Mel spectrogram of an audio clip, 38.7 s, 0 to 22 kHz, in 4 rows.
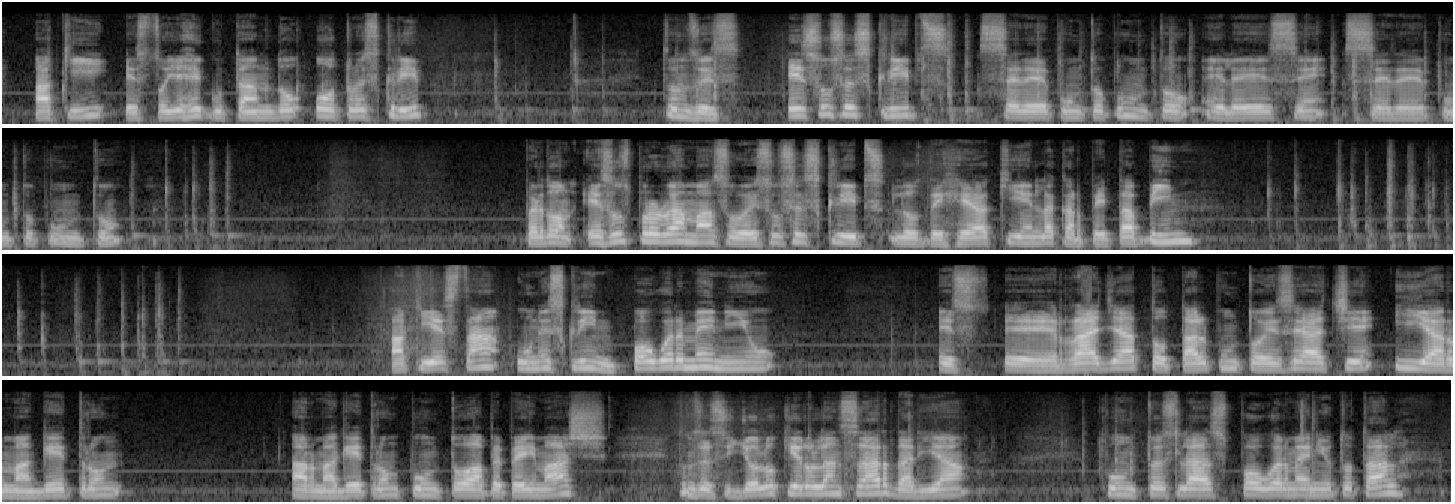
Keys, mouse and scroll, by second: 0.2 Right, 0.4 Right, 0.5-1.9 Right, 2.1 Right, 4.4 ctrl+x, 5.6-11.1 typing, 6.9 Return, 10.3 Return, 14.1-18.5 drag, 18.2-20.8 typing, 19.7 Return, 34.8-36.6 typing, 37.5 Return.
